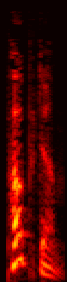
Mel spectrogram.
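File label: "popedom", British English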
